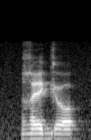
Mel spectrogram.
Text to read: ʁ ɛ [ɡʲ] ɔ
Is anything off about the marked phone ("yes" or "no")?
no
